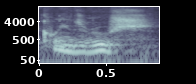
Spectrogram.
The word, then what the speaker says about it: Queensrÿche: None of us drink the uh the pronunciation of the name with the unlots is actually I believe Queens Roo.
